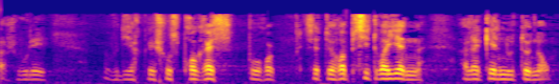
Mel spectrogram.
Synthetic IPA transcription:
ʒəvulɛ | vud̪iːʁkəleʃozpχɔɡʁɛspuʁ | sɛt̪øʁɔpsit̪wajɛn | alakʲɛlnut̪ənɔ̰̃

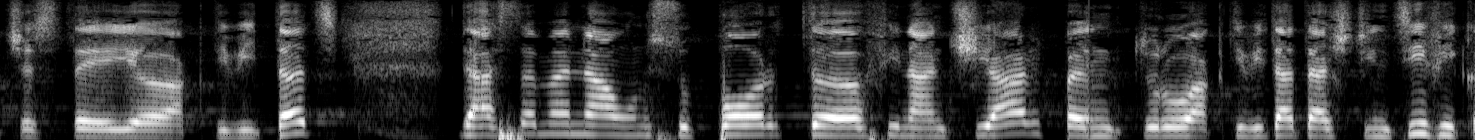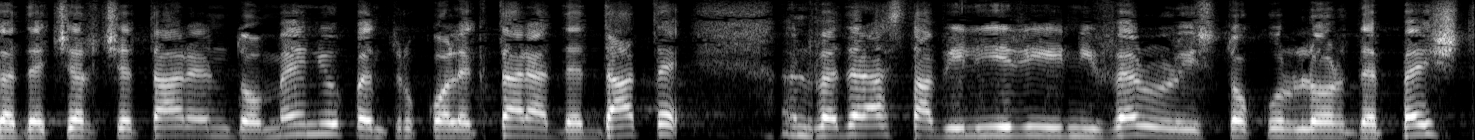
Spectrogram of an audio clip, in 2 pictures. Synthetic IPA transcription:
t͡ʃe̞st̪e̞jakt̪ivit̪ət̪sʲd̪ease̞me̞neaunsupo̞rt̪finant͡ʃiarpe̞nt̪ɾuakt̪ivit̪at̪eaʃt̪int̪sifikəd̪e̞t͡ʃe̞rt͡ʃe̞t̪aɾe̞ɨnd̪o̞me̞njupe̞nt̪ɾuko̞le̞kt̪aɾead̪e̞d̪at̪e̞ɨnve̞d̪e̞ɾeast̪abiliɾinive̞lulujst̪okuɾilo̞rd̪e̞pe̞ʃt̪

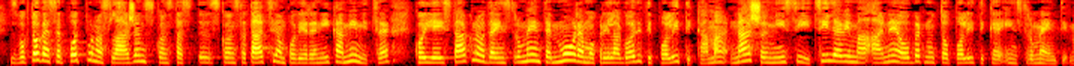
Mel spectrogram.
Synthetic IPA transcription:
zbo̞kt̪o̞ɡase̞po̞t̪̚puno̞slˠaːʒemsosko̞nst̪at̪aːt̪sijo̞mpo̞ʋje̞ɾe̞niːkamimit̪se̞ko̞jije̞ist̪aknuod̪ainst̪ɾume̞nt̪e̞mo̞ːɾamo̞pɾilaɡo̞d̪it̪ipo̞lit̪ikamanaʃo̞jmisijit̪siʎe̞ʋimaʔane̞o̞br̩nut̪o̞po̞lit̪ike̞ʔinst̪ɾume̞nt̪ima

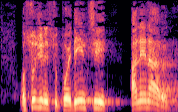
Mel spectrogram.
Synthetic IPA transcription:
osuːd͡ʒenisupoje̞d̪iːnt̪sianenaːɾod̪ḭ

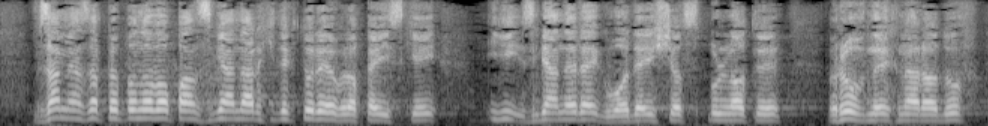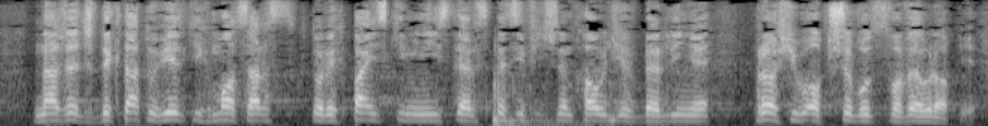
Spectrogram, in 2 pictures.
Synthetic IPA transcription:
vzamʲjanzapɾɔpɔnɔvawpanzmʲjanɛaɾxʲit̪ɛkt̪uɾɘɛwɾɔpɛjskʲej | izmʲjanɛɾɛɡuɔd̪ɛjɕt͡ɕɛɔt̪fspulnɔt̪ɘ | ɾuvnɘxnaɾɔd̪uf | naʐɛd͡ʐd̪ɘkt̪at̪uvʲjɛlkʲixmɔt̪saɾst̪kt̪uɾɘxpaj̃skʲimʲiɲist̪ɛɾspɛt̪sɘfʲit͡ʂnɘmxɔwd͡ʑɛvbɛɾlʲiɲɛ | pɾɔɕiwɔpʂɘvut̪st̪fɔvɛwɾɔpʲjɛ̰

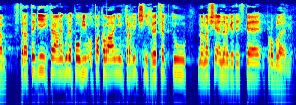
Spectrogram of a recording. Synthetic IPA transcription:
st̪ɾat̪ɛɡɪjɪkt̪ɛɾaːnɛbudɛpowɦiːmʔo̞pako̞vaːɲiːmt̪ɾadɪt͡ʃɲiːxɾɛt͡sɛpt̪uː | nanaʃɛʔɛnɛɾɡɛt̪ɪt͡skɛːpɾo̞blɛːmɪ̰

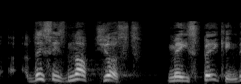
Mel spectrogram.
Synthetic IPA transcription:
ðɪsɪznət̚d̥ʒ̥ʌst | mispikɪ̃ŋð

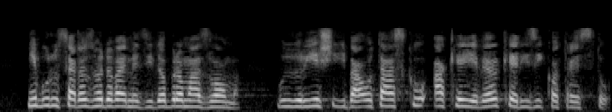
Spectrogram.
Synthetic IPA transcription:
ɲɛbud̪uːsaɾɔzɦɔd̪ɔʋaɟmɛd͡zid̪ɔbɾɔmazlɔm | bud̪uːɾɪɛʃiɟibaɔt̪aːskuʔakɛːjɛʋɛʎkɛːɾizikɔt̪ɾɛst̪u

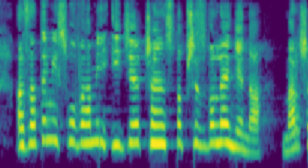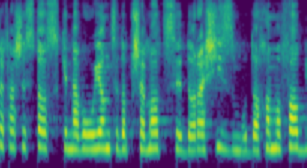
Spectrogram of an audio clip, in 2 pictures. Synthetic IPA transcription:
azat̪ɘmʲiswɔvamʲiʔid͡ʑɛt͡ʂɛ̃w̃st̪ɔpʂɘzvɔlɛɲɛna | maɾʂɛfaʂɘst̪ɔfskʲɛnavɔwujɔnt̪sɛd̪ɔpʂɛmɔt̪sɘd̪ɔɾaɕizmud̪ɔxɔmɔfɔbʲji

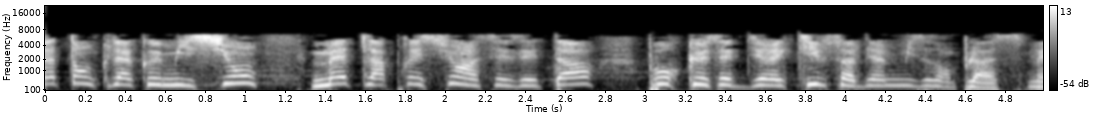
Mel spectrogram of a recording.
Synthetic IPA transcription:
at̪ɑ̃kəlakɔmisjɔ̃ | mɛt̪lapχesjɔ̃asezet̪apuʁkəsɛt̪̚d̪iʁɛk̚t̪ivswabjɛ̃mizɑ̃plasmɛ

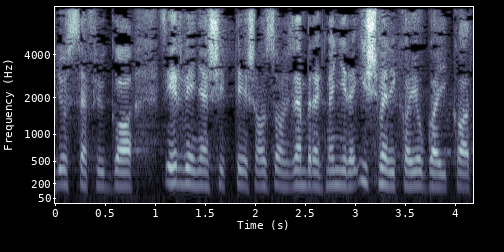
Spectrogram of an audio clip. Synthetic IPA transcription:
øsːɛfyɡːɒ | z̥eːrveːɲɛʃiːt̪eːʃɒzːɒlɦojɒzɛmbɛɾɛkmɛɲːiɾɛiʃmɛɾikɒjo̞ɡɒjikɒt̪

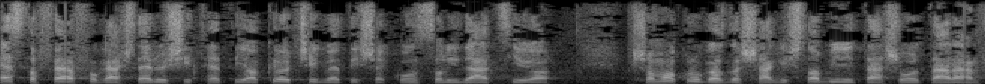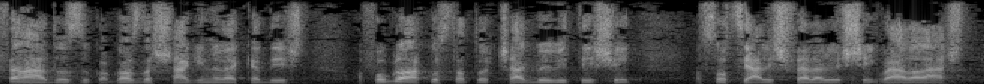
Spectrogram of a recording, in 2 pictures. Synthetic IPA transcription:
ɛst̪ɒfɛlfo̞ɡaːʃt̪ɛɾøːʃiːt̪hɛt̪iɒkølt͡ʃeːɡvɛt̪eːʃɛkːo̞nso̞lid̪aːt̪sijoːjɒ | eːʃɒmɒkro̞ɡɒzd̪ɒʃaːɡiʃt̪ɒbilit̪aːʃo̞lt̪aːɾaːɱfɛlaːld̪o̞zːukɒɡɒzd̪ɒʃaːɡinøvɛkɛd̪eːʃt̪ | ɒfo̞ɡlɒlko̞st̪ɒt̪o̞tt͡ʃːaːɡ̚bøːviːt̪eːʃeːt̪ | ɒso̞t̪sijaːliʃfɛlɛløːʃːeːɡʋaːlːɒlaːʃt̪

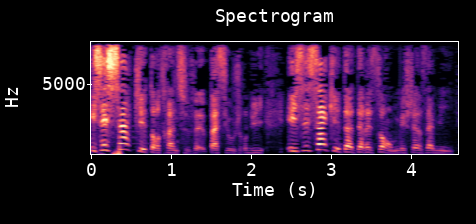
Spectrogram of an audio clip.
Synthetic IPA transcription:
esɛsakʲiɛt̪ɑ̃t̪χɛ̃d̪əsəfɛʁpaseoʒuʁd̪ɥi | esɛsakʲiɛt̪ɛ̃t̪eʁɛsɑ̃meʃɛʁzami

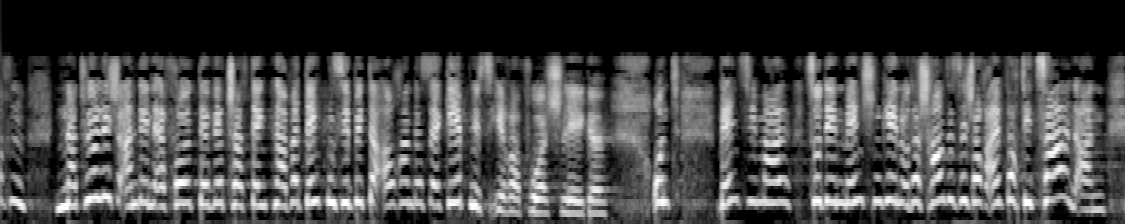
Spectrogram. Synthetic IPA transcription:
fn̩natʰyːɐlɪçandeːnɛɐfɔlk̚d̥eːɐvɪɐtʃaft̚d̥ɛŋkŋ̩ʔaːbɐdɛŋkŋ̩ziːbɪtəʔaʊxandasɛɐɡeːpnɪsʔiːʁ̞ɐfoːɐʃlɛːɡəʔʊntvɛnziːmaːlt͡sudeːnmɛnʃn̩ɡeːənoːdɐʃaʊənziːzɪçaʊxʔaɪnfaχd̥iːt͡saːlənan

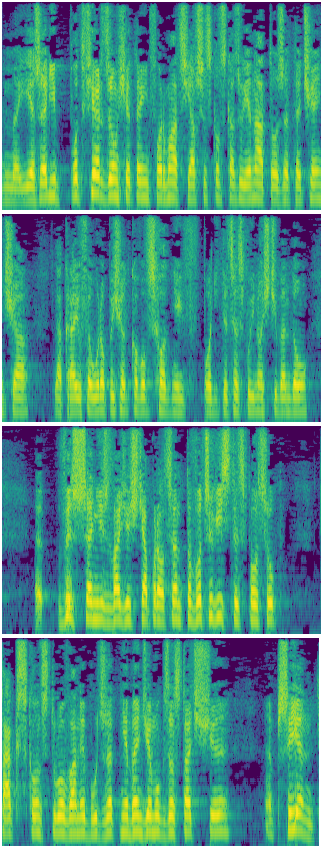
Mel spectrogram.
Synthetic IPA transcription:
jɛʐɛlʲipɔt̪fʲjɛɾd̪zɔ̃w̃ɕɛt̪ɛinfɔɾmat̪sʲjɛafʂɘst̪kɔfskazujɛnat̪ɔʐɛt̪ɛt͡ɕeɲt͡ɕa | d̪̥lakɾajufɛwɾɔpɘɕɾɔt̪̚kɔvɔfsxɔd̪ɲejfpɔlʲit̪ɘt̪sɛspujnɔɕt͡ɕibɛnd̪ɔ̃w̃ | vɘʂːɛɲiʐd̪vad͡ʑeɕt͡ɕapɾɔt̪sɛnt̪ːɔvɔt͡ʂɘvʲist̪ɘspɔsup | t̪akskɔnst̪ɾuɔvanɘbudʐɛt̪ɲɛbɛɲd͡ʑɛmuɡzɔst̪at͡ɕ | pʂɘjɛnt̪ɘ

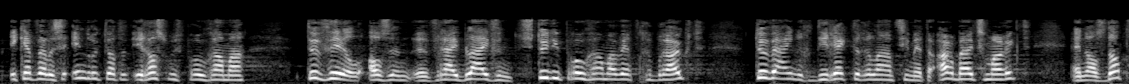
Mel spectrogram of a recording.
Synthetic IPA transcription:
ɪkɦɛpʋɛlɪzdəʔɪndrɵɡ̚dɑtɦəteːrɑsməsprowχrɑma | təveːlˠɑlˠs̬ənvrɛjblɛjvəntstydiprowχrɑmaʋɛɹtχəbrœɥkt | təʋɛjnəχdirɛk̚tərəlaːtsimɛt̚dəʔɑɹbɛjtsmɑrək̚tʔɛnɑlˠzdɑt

